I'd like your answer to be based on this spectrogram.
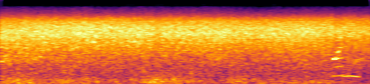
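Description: Heavy rain pouring in a steady, loud, dense roar as a storm breaks, with low thunder rumbling underneath throughout, no voices.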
